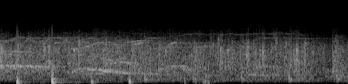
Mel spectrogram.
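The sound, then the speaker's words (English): A crowd claps steadily in applause for the people who shared, a dense patter of many hands with a few sharper individual claps standing out, sustained at an even loudness throughout. “So that's let's give them a round of applause, all these guys that were able to share.”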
